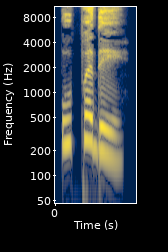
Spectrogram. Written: ಉಪಾಧಿ

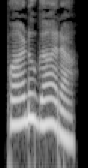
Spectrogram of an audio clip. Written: ಪಾಡುಗಾರ

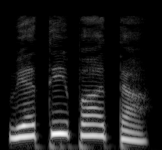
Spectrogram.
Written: ವ್ಯತಿಪಾತ

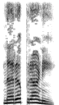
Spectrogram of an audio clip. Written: ನರಪ್ರಾಣಿ

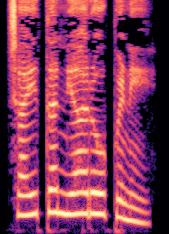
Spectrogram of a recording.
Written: ಚೈತನ್ಯಾರೋಪಣೆ

